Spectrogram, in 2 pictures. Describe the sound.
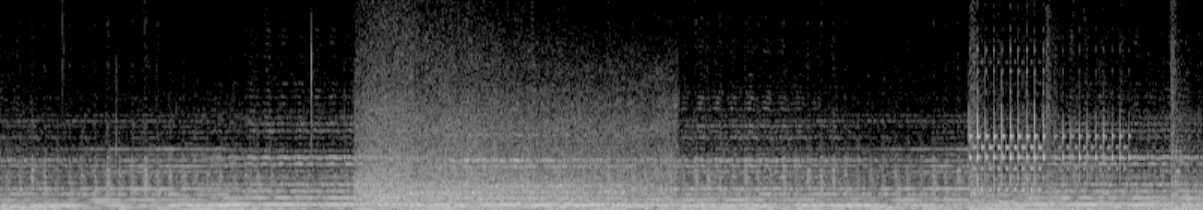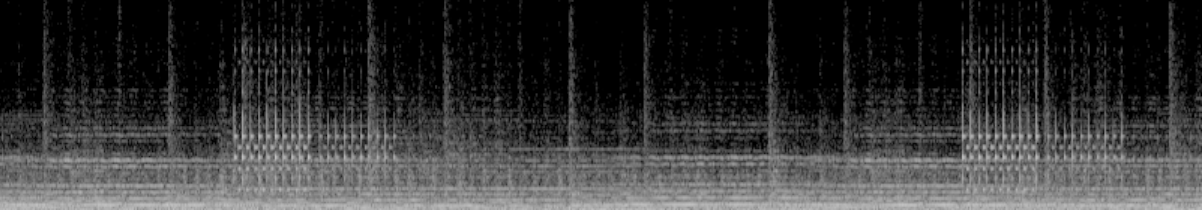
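A phone ringtone plays on an outgoing call, a loud, steady melodic tone pattern repeating in sections throughout with no talk over it.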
